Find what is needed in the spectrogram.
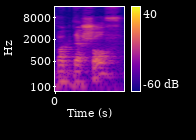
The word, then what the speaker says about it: Bogdashov: Oh, well, But in all seriousness, it's actually my last name is pronounced Bogdashov. – Oh, Bogdashov. – Yeah, and the reason for that, because it's the CH sound.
